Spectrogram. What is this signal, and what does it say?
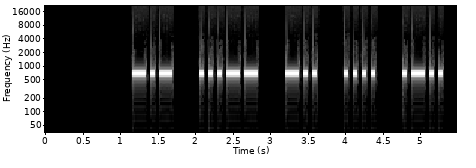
Morse code, heard as a keyed tone, about 20 wpm, spaced as for 15 wpm, 700 Hz. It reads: K3DHL
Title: 207 Lesson 33g - Letter j - Call Signs 20wpm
